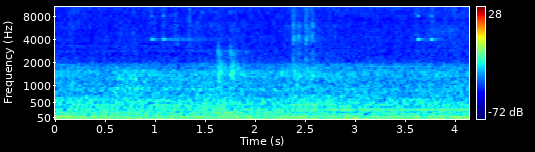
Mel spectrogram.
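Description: Pool balls knock together.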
